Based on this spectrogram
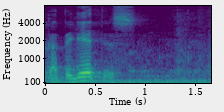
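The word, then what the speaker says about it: kathegetes: Se escribe categetes, se pronuncia categuetes.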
